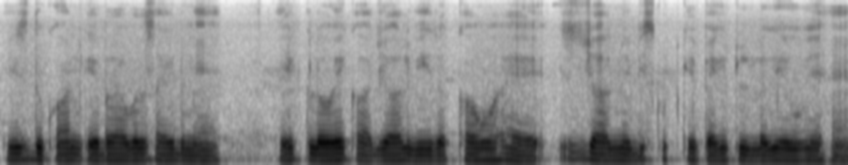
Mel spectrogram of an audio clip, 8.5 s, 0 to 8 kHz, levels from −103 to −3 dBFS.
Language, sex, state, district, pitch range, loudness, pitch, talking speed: Hindi, male, Uttar Pradesh, Saharanpur, 105-110 Hz, -16 LUFS, 105 Hz, 160 wpm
